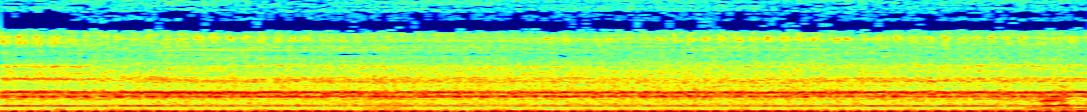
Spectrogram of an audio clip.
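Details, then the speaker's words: Yamaha Vixion motorcycle, long unused, fitted with a racing throttle: steady idle with a constant thin whine over the firing beat that never changes pitch, heard even with key on before starting; owner suspects fuel pump or water pump, comes and goes. "guys kayak suara plam Bereng terus kayakill water pump sini tapi hilang kambu lagi itu hulang su lagi ini bikin pusing saya guys"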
